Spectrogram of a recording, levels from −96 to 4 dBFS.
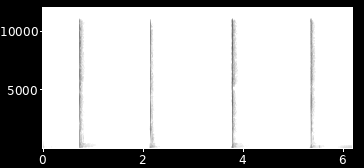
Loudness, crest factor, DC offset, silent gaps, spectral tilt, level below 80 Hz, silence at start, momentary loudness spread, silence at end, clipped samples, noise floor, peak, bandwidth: -42 LUFS; 42 dB; under 0.1%; 1.28-2.06 s, 2.60-2.69 s, 2.87-3.15 s, 3.28-3.47 s, 4.28-5.32 s; 1.5 dB/octave; under -90 dBFS; 0.7 s; 12 LU; 0.8 s; under 0.1%; under -90 dBFS; -10 dBFS; 11 kHz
